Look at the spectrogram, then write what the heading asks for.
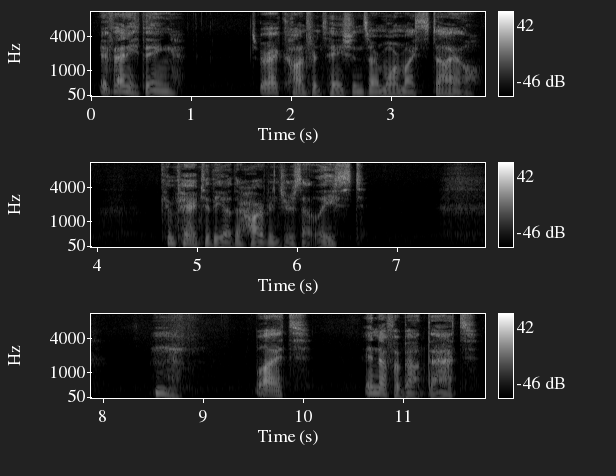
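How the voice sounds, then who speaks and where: Casting: male actor for smug, playful young fighter, mid-pitched, unhurried, teasing the listener in ASMR roleplay. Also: heavily acted. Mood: reassuring. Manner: teasing, smug, breathy sighs and chuckles.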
